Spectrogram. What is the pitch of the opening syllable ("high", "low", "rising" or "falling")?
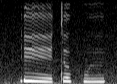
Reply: falling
